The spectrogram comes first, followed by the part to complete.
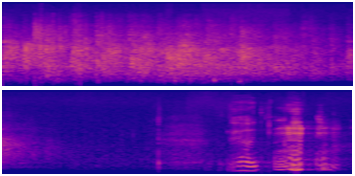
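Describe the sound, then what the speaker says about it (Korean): A room full of people at a healthcare industry labor-management meeting claps for a few seconds, the applause fading out before a voice begins speaking. "힘찬 박수 부탁드립니다."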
